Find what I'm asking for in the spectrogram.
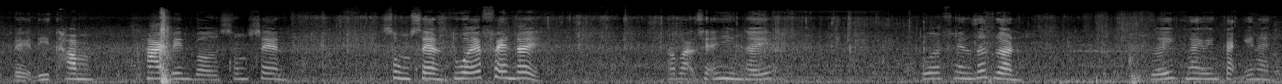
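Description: Over loud background noise, a woman speaks at a very slow pace with long, frequent pauses, in a dry sound with no echo. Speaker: travel vlogger. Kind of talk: casual tour commentary. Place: waterside. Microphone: phone near.

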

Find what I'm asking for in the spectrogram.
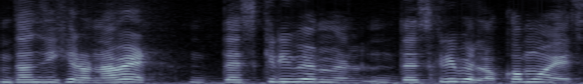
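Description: A woman speaks in a bright, sharp tone at a fairly high pitch. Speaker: video creator telling stories. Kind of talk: casual storytelling monologue, dramatic narration in the 3:44 stretch. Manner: animated, suspenseful, dramatic pacing with asides to viewers; conversational, halting with fillers. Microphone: phone near.

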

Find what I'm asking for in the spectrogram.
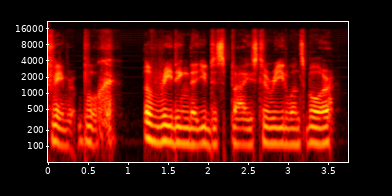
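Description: The man has an unremarkable speaking voice, medium in pitch, at a moderate pace. The sound is dry and close, without echo. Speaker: interview show host. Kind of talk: casual interview chat. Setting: online voice call. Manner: playful.

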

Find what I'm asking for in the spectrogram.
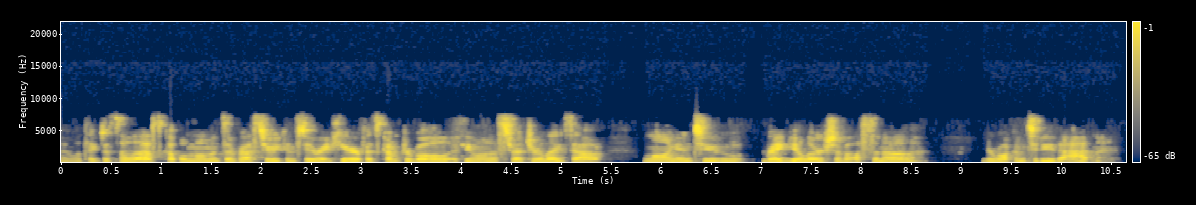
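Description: A woman with an ordinary speaking voice talks at a fairly low pitch. Her pace is moderate, and the background is quiet. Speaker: yoga teacher. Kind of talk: guided yoga class, calm cueing. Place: home room.

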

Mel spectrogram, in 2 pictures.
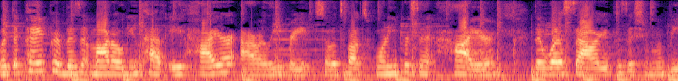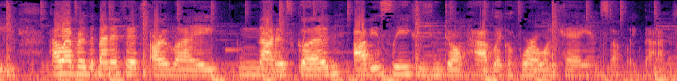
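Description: Clear music sounds in the background while a woman speaks at a fairly quick pace. Her pitch variation is ordinary. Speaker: occupational therapist vlogger. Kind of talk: casual vlog chat. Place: home room. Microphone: phone near.

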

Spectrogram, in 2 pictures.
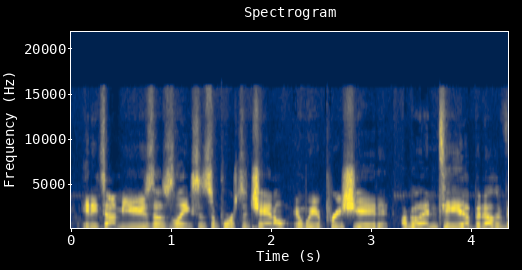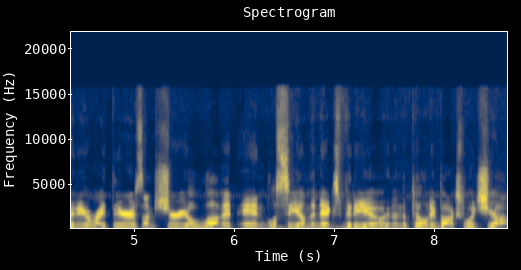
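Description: Very fast and with hardly any pauses, a man talks in a high voice with ordinary pitch variation. The sound is dry, with no echo. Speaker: woodworking channel host. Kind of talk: tutorial wrap-up. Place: garden.

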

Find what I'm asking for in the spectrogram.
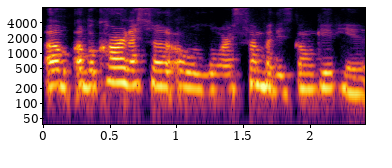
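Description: A woman with a fairly high voice talks over a quiet background. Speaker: adult school director; interviewee. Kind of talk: testimony. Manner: animated. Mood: earnest personal storytelling. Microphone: earbuds.

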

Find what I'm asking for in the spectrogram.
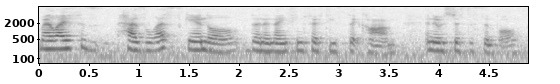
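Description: There is light noise in the background. The speaker is a woman. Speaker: college student. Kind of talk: reading aloud. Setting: stage with audience. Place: classroom. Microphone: camera far.

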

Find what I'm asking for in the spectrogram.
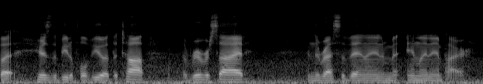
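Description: Over light background noise, a man speaks at a very fast pace with fairly low pitch and ordinary pitch variation, in a dry sound with no echo. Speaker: hiker vlogger. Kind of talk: casual vlog chat. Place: open country. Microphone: phone near.

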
